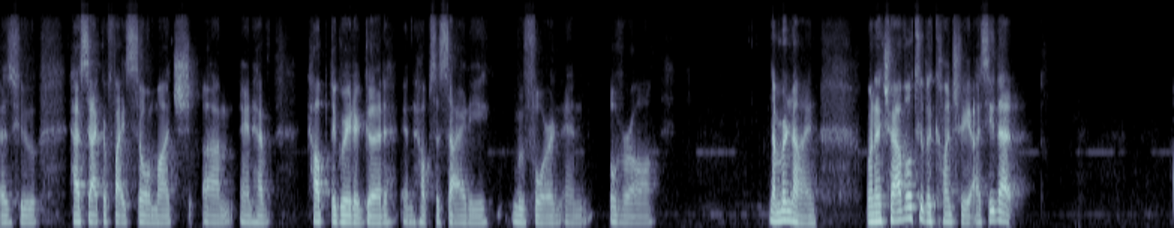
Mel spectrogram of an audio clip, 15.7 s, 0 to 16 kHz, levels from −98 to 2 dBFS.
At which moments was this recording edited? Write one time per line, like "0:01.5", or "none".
0:07.5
